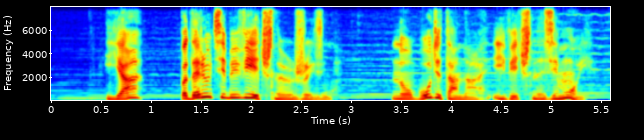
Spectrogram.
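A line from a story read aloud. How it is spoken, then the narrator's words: Hoarse rasp. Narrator (Russian): прохрипел всадник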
